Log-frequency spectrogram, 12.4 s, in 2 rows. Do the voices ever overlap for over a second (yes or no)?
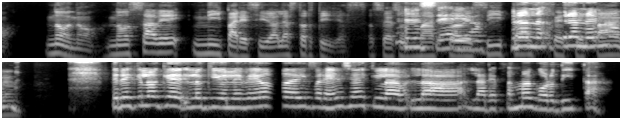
yes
